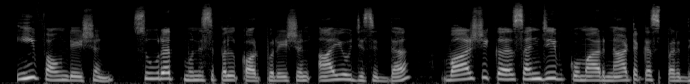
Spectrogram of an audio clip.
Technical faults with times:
none

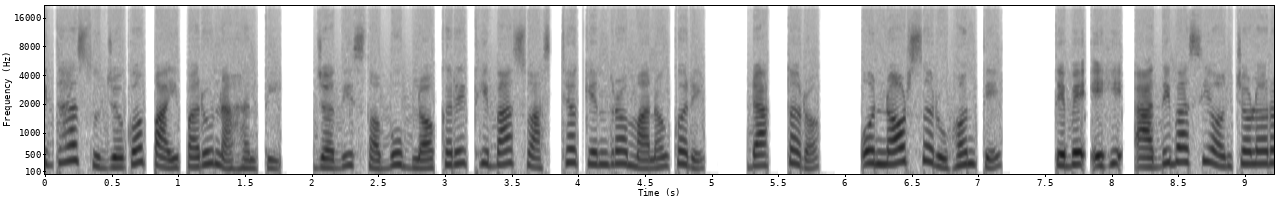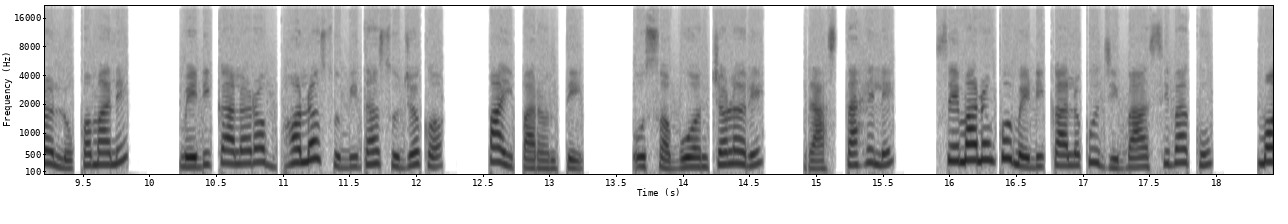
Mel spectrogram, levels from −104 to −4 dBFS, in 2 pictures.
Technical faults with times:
0.00-18.43 low bit depth without dither

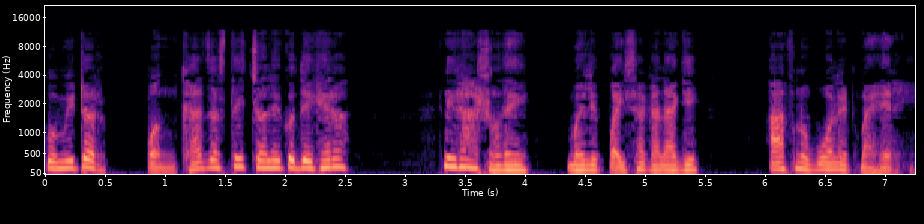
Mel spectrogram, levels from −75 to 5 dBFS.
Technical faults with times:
0.00-7.25 HE-AAC compression

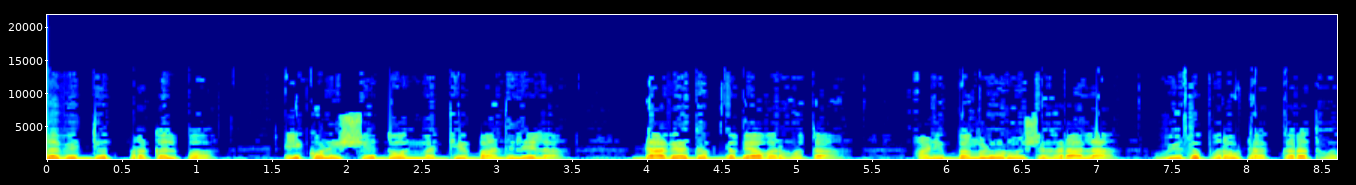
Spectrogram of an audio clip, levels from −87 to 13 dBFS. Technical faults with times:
0.00-8.60 low-bitrate audio saved at a high bitrate

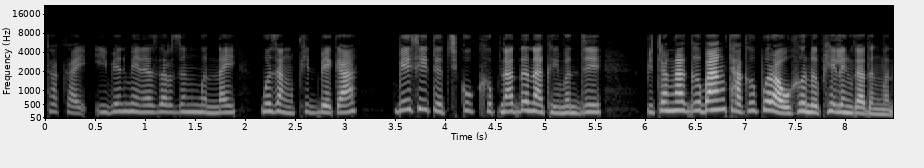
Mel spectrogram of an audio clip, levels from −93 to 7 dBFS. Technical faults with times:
0.20-4.02 automatic gain rising
4.53-8.44 automatic gain rising

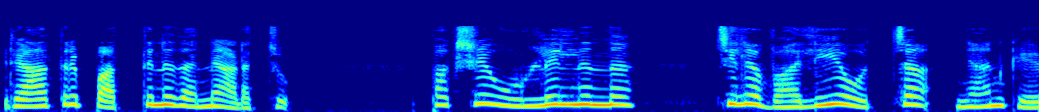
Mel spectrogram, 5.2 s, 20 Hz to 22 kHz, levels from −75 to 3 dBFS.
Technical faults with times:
0.00-5.20 MP3 compression

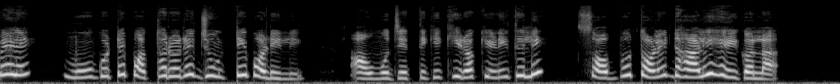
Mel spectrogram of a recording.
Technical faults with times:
none

